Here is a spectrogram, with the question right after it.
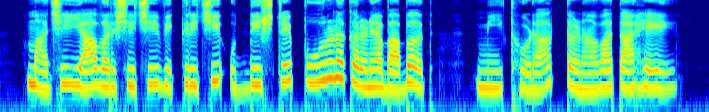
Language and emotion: Marathi, fearful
